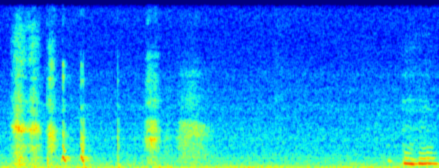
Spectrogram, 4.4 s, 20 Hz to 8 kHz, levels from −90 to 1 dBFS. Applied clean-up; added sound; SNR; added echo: none; none; none; none.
